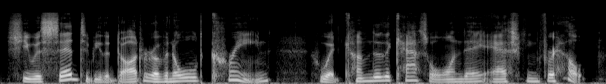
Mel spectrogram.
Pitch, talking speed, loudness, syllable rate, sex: 145 Hz, 220 wpm, -18 LUFS, 5.1 syllables/s, male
